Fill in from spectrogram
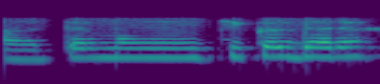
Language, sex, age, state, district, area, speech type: Marathi, female, 18-30, Maharashtra, Wardha, urban, conversation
